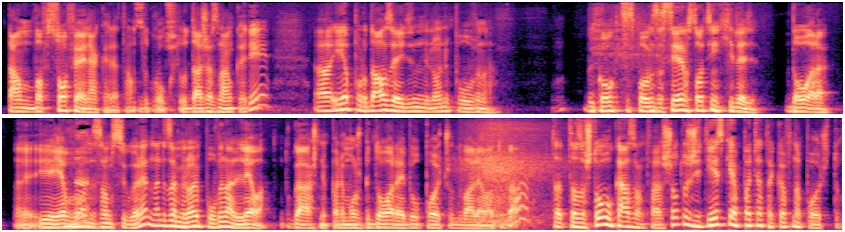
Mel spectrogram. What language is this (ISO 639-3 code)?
bul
